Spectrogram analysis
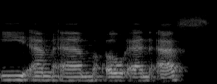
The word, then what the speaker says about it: Emmons: my name is Emmons and then e-m-m-o-n-s and I am Tara Timber's real estate agent and Tara Timber is our applicant and that was Emmons am I pronouncing it correctly yeah e-m-m-o-n-s thank you Miss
